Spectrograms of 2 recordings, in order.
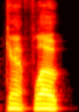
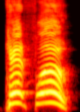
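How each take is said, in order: First: Said in the usual way. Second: Can't float! yelped high and louder; panicked yelp. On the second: Retold or imitated. A panicking learner in the pool yelps Can't float!. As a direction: blurt it out in a panic.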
